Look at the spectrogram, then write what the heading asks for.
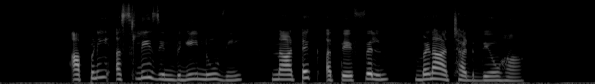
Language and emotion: Punjabi, neutral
